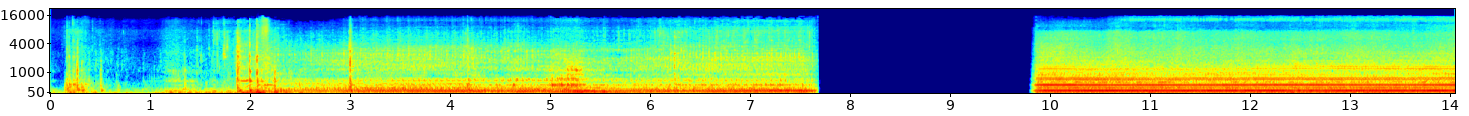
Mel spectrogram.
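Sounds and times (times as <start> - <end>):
outboard motor running: 1.9 - 7.7, 9.8 - 14.0.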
